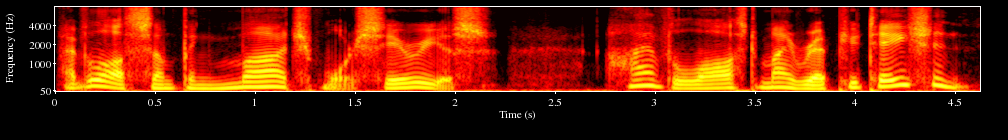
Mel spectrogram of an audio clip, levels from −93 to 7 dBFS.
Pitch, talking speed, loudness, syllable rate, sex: 165 Hz, 130 wpm, -17 LUFS, 4.7 syllables/s, male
